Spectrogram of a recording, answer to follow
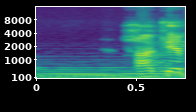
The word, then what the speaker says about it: hake: हाके brush बोलते हैं हम लोग, हेक भी बोल सकते हैं, HAKE स्पेलिंग होती है जी।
